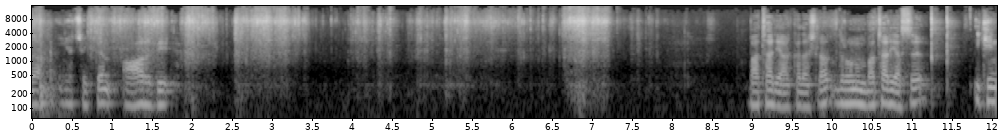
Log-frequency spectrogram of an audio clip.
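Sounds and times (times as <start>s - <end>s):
plastic wrapping crinkling: 0.0s - 7.9s.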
